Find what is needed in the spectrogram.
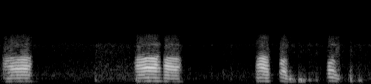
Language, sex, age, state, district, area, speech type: Odia, male, 45-60, Odisha, Sundergarh, rural, conversation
